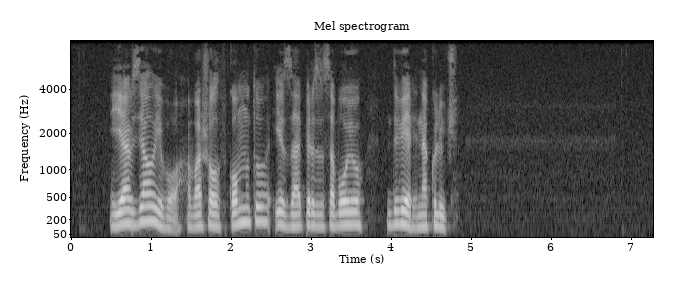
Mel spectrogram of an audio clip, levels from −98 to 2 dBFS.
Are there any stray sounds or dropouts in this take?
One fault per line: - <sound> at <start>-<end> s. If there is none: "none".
none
